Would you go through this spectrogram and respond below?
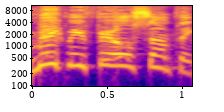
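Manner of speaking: loud yelling voice. Retelling a game fight, imitating own past yelling.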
